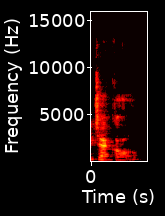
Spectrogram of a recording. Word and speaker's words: Jekyll: Jekyll and Mr.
